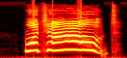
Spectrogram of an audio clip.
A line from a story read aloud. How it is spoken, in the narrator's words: cried Ellie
